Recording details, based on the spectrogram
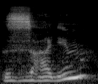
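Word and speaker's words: Zayin: one is the letter Zion and this makes a Z sound z as in zone and not much to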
